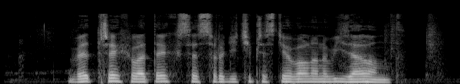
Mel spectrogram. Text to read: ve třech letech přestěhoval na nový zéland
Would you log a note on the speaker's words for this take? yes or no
yes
